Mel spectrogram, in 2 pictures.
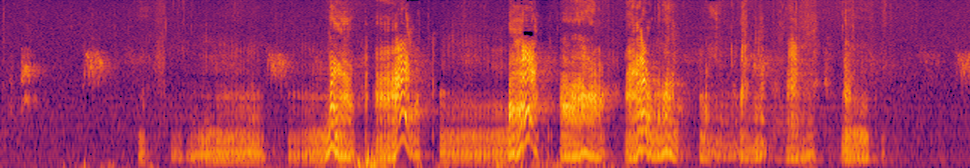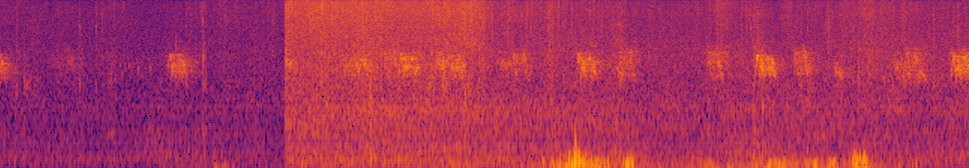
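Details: Seven-week-old Sealyham Terrier puppies romping together on a hot summer day at a kennel; a rapid run of high yappy barks and growls for about seven seconds, then quieter scuffling with occasional soft yips and birdsong behind.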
